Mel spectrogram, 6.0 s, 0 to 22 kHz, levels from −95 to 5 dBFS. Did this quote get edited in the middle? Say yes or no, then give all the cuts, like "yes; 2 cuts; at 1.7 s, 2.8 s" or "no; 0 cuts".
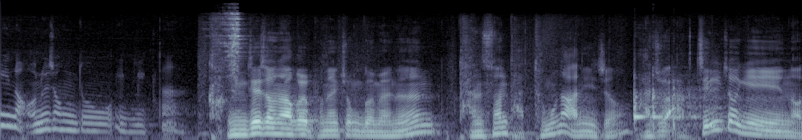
yes; 2 cuts; at 1.4 s, 4.8 s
